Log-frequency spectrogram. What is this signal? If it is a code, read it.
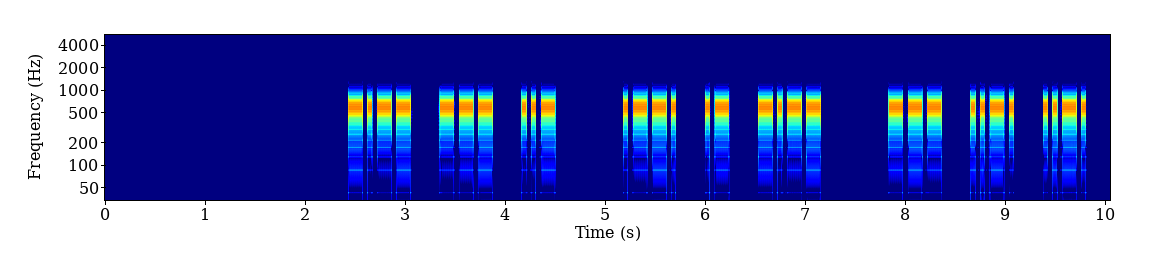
Morse code, heard as a keyed tone, about 25 wpm, spaced as for 18 wpm, 600 Hz. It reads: YOU PAY OFF
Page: intermediate-practice-files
